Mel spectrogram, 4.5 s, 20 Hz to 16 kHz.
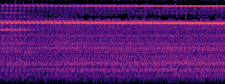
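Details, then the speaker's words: Valve seat cutter cutting a very hard exhaust valve seat in a Cadillac 429 cylinder head during a custom valve job; piercing steady high-pitched squeal, not chatter, cutter slowed down to ease it. "it's not chattering it's super hard I know it's defening slow her down now and we'll get her get it nice and easier it's a hard hard hard seat for sure"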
